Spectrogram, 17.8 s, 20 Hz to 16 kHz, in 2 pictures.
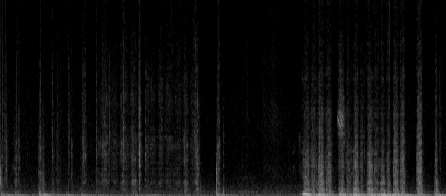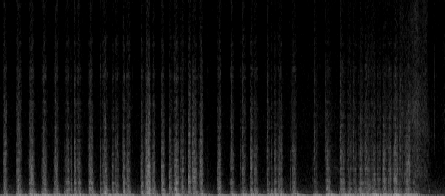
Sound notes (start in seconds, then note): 0.0 scratching; 6.0 scratching; 17.2 scratching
